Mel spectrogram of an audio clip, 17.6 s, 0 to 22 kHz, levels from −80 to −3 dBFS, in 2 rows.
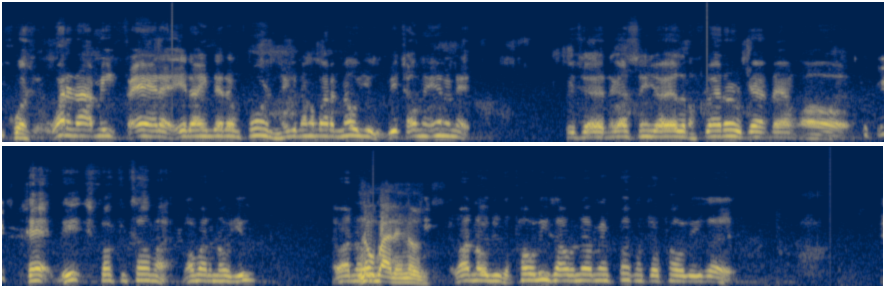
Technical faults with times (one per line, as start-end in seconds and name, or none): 1.70 bit error spike
7.05 bit error spike
12.53 bit error spike
17.10 bit error spike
